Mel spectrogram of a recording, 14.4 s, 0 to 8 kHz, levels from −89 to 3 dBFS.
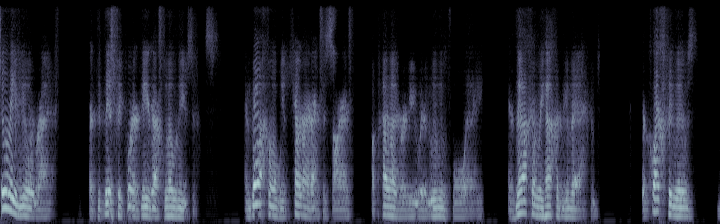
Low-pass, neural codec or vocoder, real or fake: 7.2 kHz; codec, 16 kHz, 0.5 kbps, FreqCodec, smaller model; fake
